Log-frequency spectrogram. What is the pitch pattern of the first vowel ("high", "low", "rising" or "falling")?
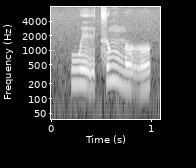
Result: low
